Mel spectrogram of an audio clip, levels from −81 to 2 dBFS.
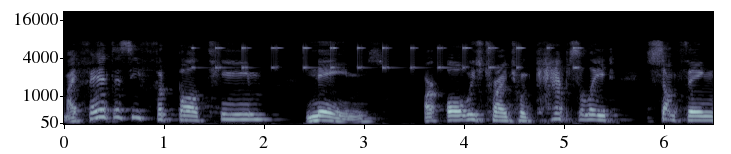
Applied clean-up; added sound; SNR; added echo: classical method WPE with log-MMSE.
